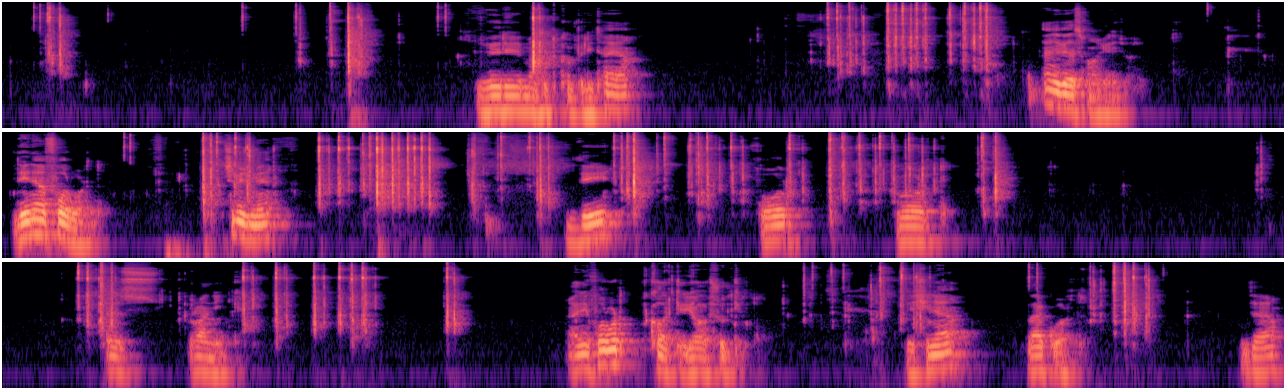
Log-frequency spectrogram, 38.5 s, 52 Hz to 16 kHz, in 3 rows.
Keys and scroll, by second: 3.3 ctrl+c, 5.2 ., 7.9-9.5 typing, 14.7 Return, 15.0 ctrl+v, 15.8 Left, 16.4 ctrl+shift+Left, 17.7-22.5 typing, 26.0-26.8 typing, 27.9-29.9 typing, 34.8 ctrl+c, 36.6 Return, 36.8 ctrl+v.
